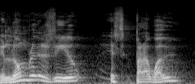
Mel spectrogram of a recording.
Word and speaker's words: Paraguay: Porque el nombre del río es Paraguay. Pero como los españoles no podían pronunciar la I gutural, la Y. entonces decían Paraguay. Entonces quedó Paraguay.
